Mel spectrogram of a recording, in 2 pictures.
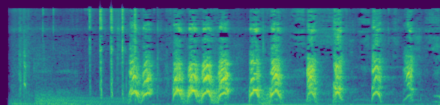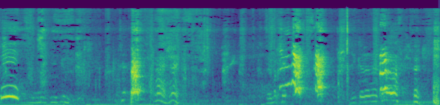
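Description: Small chained dog barking repeatedly in short, sharp barks, starting about two seconds in, with one longer yelp about halfway through and another flurry of barks near the end.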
